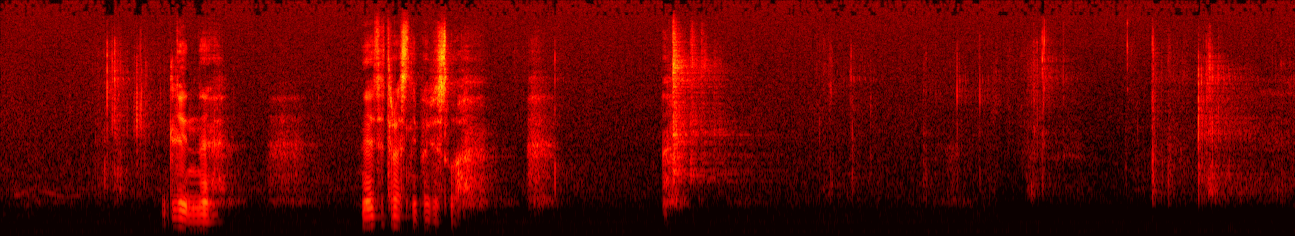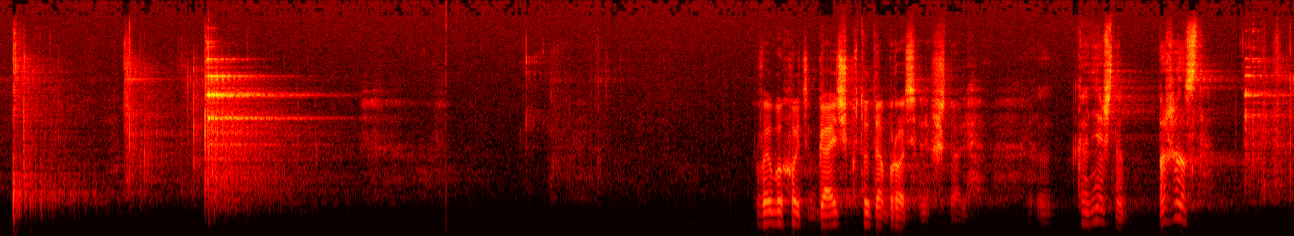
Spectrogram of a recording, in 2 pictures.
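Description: A middle-aged man speaks in short phrases.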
